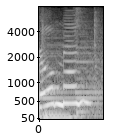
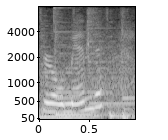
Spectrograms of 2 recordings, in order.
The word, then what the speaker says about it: Romand: So, I think ang pronunciation is Roman. Kasi nga, ang logo niya ay N.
